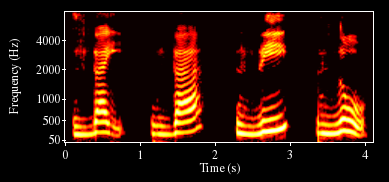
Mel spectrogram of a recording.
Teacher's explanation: Dari suara untuk huruf zai ini ada suara yang mengalir ya. Jadi ada aliran suaranya. · Nafas untuk huruf zai ini tertahan ya, tertahan ya.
